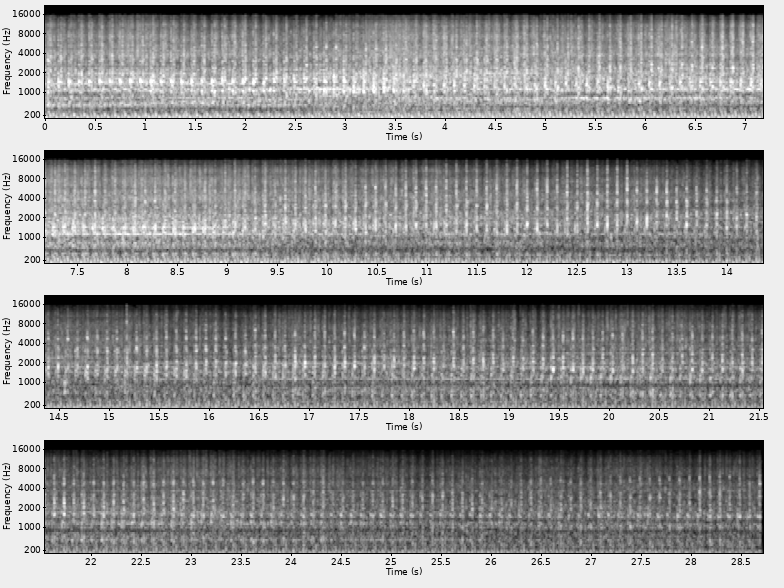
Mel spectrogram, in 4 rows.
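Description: Kubota ZT155 single-cylinder diesel engine of a two-wheel walking tractor running under load, a fast, even chugging, as it drags its cage wheels and levelling board through paddy mud. It grows gradually quieter over the second half.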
